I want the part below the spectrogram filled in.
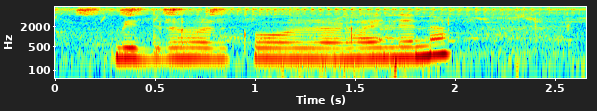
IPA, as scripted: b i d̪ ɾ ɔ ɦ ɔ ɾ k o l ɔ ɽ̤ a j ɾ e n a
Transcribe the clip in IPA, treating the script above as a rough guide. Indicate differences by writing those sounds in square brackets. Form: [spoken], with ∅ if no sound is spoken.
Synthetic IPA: b i d̪ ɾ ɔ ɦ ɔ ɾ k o l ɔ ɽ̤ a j [l] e n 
